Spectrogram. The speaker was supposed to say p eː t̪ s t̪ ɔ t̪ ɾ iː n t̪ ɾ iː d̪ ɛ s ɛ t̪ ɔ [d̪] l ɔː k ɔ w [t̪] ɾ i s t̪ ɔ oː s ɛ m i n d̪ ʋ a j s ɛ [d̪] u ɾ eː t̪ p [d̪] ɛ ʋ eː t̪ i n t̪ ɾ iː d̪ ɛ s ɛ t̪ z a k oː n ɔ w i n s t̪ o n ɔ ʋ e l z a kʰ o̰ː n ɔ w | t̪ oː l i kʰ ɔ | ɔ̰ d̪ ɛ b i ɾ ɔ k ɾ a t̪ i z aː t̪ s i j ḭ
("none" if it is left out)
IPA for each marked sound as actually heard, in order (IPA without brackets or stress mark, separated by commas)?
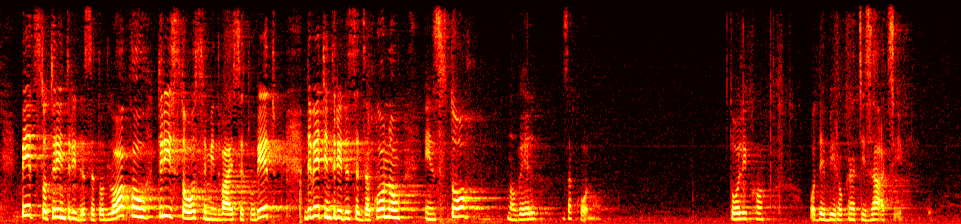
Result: d̪, t̪, t̪, d̪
